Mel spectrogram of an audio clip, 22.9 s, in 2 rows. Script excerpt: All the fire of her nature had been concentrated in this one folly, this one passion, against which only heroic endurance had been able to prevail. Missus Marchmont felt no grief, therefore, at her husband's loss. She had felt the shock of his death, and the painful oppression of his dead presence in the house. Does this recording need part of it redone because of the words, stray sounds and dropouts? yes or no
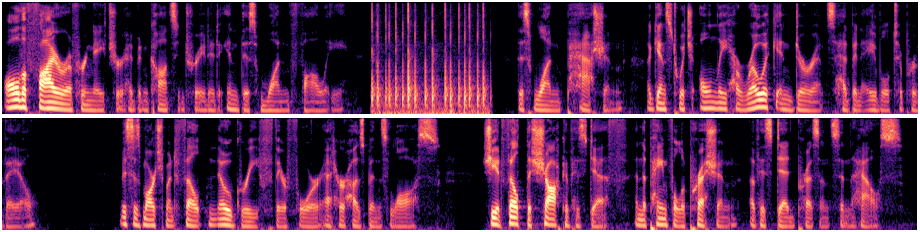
yes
